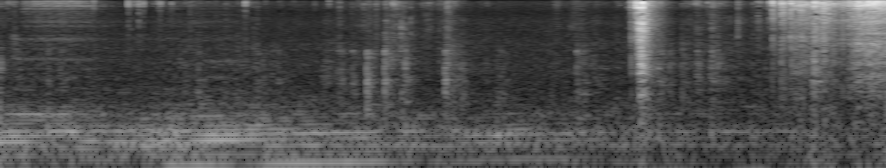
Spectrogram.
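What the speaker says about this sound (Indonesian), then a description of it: "sekarang kita sobek ya untuk mulai membuat cangkang ketupat" A strip of ketupat palm leaf being torn to make a woven casing gives a close, dry ripping rasp over a low background hum, with a sharper crackle partway through and a louder rustle at the end.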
